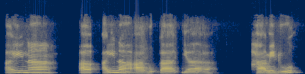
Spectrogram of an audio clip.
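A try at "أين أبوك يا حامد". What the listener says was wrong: tambahkan waw dikit abu ya abu ya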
